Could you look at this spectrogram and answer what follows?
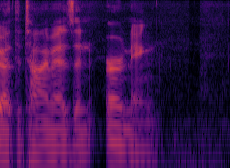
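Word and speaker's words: Urning: the time as an earning u-r-n-i-n-g earning um although it that might be the German pronunciation of the word and it's pronounced slightly differently it has to do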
